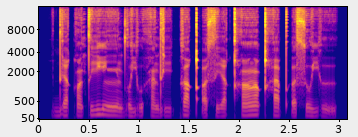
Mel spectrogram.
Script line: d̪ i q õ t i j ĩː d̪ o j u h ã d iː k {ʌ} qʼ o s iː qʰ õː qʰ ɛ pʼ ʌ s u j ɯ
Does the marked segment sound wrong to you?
no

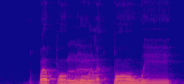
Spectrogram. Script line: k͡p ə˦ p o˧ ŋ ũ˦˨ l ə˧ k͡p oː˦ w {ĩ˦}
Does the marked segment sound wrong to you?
yes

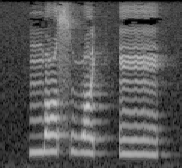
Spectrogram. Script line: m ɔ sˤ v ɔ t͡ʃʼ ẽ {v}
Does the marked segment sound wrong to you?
yes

